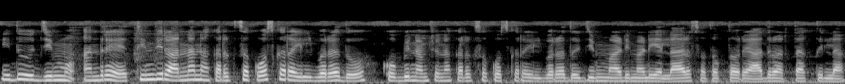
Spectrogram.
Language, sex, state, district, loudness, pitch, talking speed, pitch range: Kannada, female, Karnataka, Shimoga, -15 LUFS, 170 Hz, 150 wpm, 150-195 Hz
